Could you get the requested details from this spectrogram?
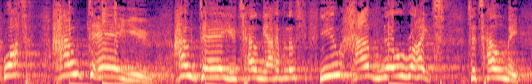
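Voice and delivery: a hammed-up furious rant at the stress test; mock fury. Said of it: "I was furious".

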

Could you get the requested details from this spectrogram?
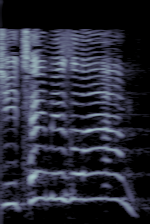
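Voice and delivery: defiant world. Retold or imitated. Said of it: "And the world says".

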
